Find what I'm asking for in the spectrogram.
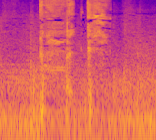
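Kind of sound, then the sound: human body sound, coughing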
